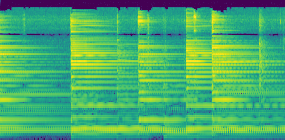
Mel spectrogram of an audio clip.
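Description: Acoustic guitar played fingerstyle, slowly picking a Travis-style pattern: about six plucked notes and two-string pinches, each left to ring, with the open high E string carrying the melody.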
